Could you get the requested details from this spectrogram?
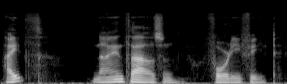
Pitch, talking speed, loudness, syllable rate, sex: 105 Hz, 105 wpm, -19 LUFS, 4.0 syllables/s, male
